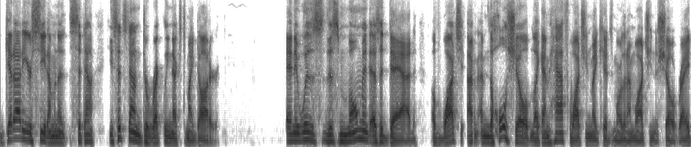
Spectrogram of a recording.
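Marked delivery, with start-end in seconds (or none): 0.0-1.6 bossy, barked delivery. A dad retells a show character yelling at an audience member, imitating the Grinch yelling. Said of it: "he starts yelling at, in character".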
